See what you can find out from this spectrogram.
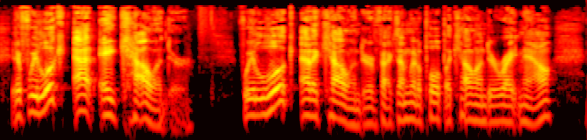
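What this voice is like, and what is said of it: Sick-sounding voice. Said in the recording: “I've been sick. You can probably hear it in my voice.”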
